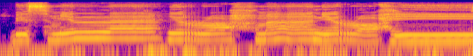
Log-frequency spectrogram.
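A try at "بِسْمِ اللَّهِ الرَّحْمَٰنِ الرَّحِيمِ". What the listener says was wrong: PR-nya satu, berarti tinggal huruf ro-nya dihilangkan getarannya. Maaf. Jangan terlampau berlebihan getarannya ya. Masih ada r. Masih gitu. Ro. Bismillahirrahmanirrahim.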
